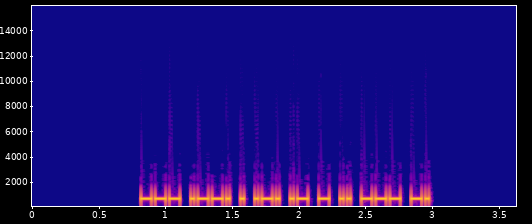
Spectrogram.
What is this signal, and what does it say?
Morse code, heard as a keyed tone, about 44 wpm, 700 Hz. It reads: OPERATION
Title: Top 1501-1750 Words 45wpm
